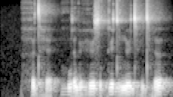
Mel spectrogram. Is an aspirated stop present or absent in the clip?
absent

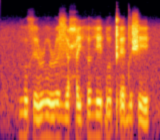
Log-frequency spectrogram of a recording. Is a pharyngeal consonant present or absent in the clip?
present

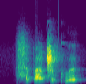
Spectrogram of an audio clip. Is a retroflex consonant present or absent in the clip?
present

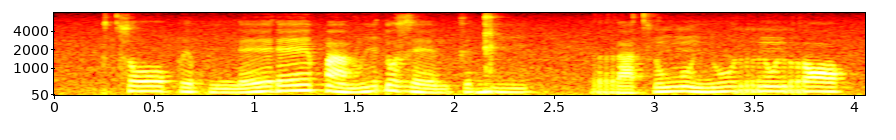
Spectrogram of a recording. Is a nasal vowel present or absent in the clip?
present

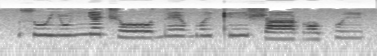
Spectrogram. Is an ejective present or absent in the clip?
present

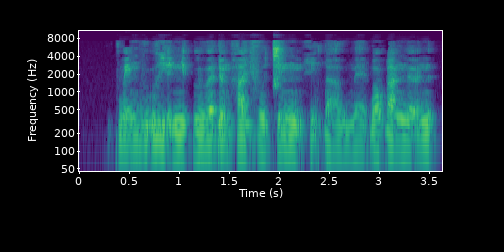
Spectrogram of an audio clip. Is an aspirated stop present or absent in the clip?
absent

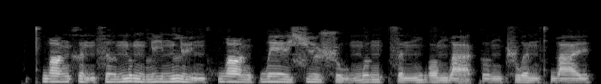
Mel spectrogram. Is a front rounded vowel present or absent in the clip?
present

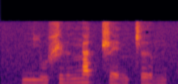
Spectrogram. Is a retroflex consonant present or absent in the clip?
present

